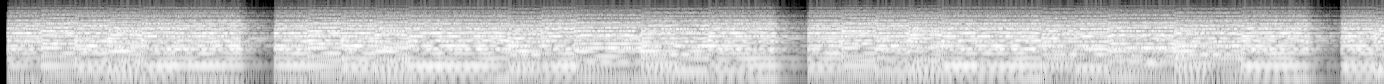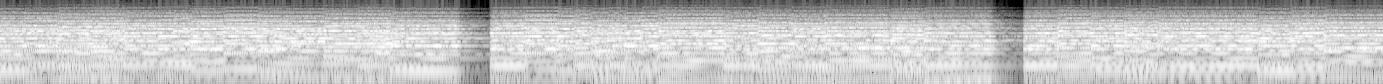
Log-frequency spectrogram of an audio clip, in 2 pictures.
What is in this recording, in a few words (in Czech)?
varhany; Rok starý v moře věkův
